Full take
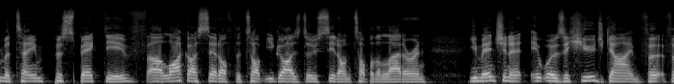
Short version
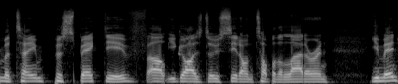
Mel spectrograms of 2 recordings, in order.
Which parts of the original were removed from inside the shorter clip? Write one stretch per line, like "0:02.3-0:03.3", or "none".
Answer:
0:01.6-0:02.6

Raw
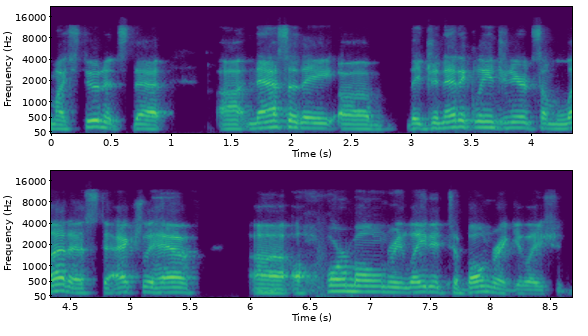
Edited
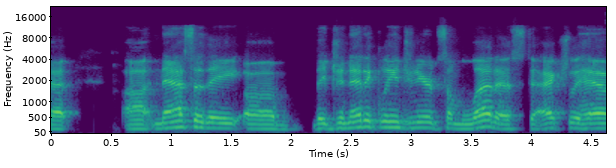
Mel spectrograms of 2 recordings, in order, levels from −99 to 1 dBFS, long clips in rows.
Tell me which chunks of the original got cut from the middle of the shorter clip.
none

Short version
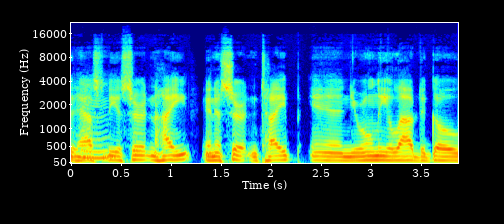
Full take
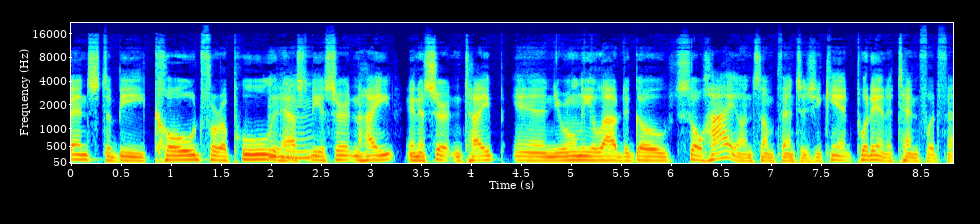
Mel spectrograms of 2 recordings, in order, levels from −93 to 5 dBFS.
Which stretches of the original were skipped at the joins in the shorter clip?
none

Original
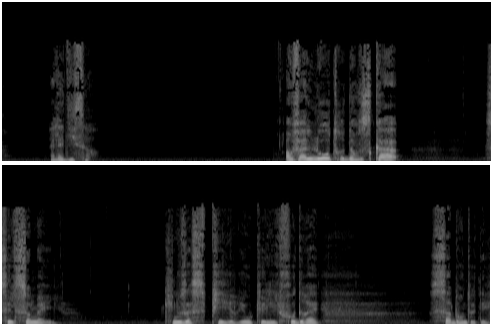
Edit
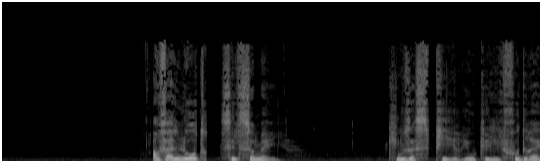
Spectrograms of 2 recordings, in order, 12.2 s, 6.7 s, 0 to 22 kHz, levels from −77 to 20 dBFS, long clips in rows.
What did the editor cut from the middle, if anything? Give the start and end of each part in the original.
0:04.2-0:05.9

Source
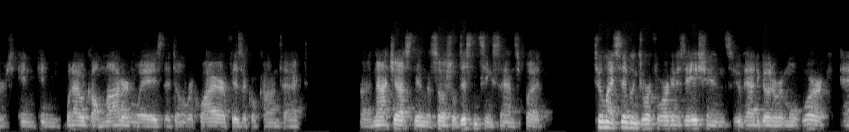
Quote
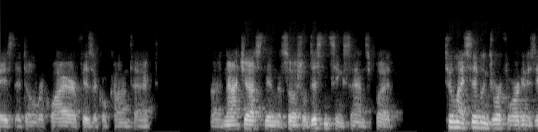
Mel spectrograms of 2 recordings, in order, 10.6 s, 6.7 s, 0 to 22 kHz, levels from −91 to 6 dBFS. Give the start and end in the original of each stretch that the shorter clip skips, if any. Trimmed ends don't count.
none

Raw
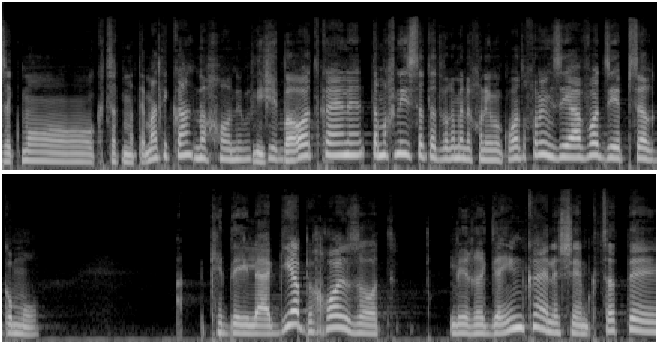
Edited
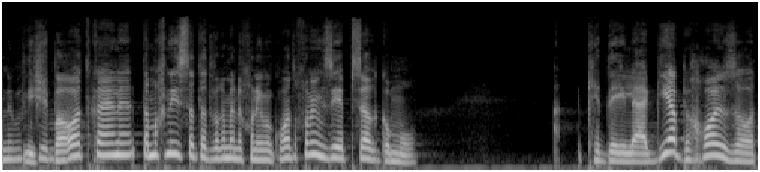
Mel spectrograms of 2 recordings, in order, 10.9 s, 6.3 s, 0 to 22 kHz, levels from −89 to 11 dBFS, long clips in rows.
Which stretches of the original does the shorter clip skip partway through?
0:04.6-0:05.0

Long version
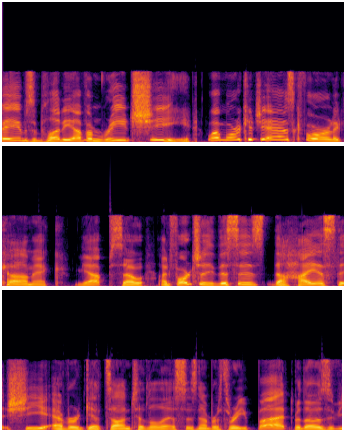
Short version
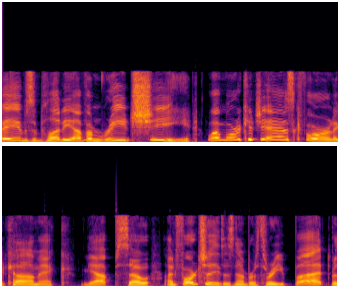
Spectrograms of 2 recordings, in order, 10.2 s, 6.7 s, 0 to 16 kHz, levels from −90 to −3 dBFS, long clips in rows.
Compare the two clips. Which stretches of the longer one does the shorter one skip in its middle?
0:05.5-0:08.7

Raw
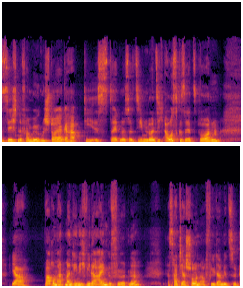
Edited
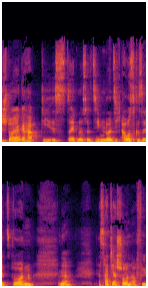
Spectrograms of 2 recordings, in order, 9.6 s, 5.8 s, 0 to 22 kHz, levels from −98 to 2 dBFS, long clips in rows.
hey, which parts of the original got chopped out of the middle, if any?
0:04.9-0:07.3

